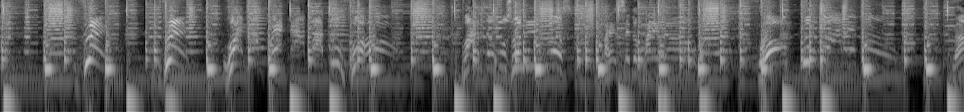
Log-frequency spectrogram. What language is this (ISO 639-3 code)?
por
